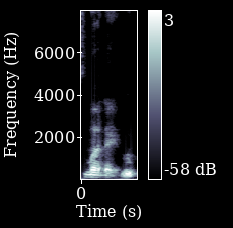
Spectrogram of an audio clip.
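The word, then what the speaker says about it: Moné: Monet. It's Monet. – I said what I said. – That's how she pronounces it.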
